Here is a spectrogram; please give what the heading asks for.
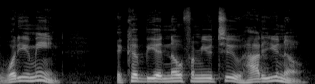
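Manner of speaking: retold comeback, acting put out; mock indignation. He challenges her over hearing a no, mock indignant.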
